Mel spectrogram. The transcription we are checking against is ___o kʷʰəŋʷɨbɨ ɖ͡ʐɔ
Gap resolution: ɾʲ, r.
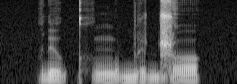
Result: ɾʲ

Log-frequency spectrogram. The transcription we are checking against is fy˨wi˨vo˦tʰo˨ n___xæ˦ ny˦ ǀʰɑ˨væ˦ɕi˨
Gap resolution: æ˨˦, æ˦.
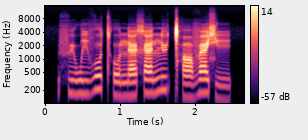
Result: æ˨˦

